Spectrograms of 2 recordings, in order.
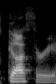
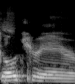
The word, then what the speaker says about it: Gauthier: Cutter I think it's Guthrie. I think is how it's pronounced. Oh, but it's it's Gauthier or something.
